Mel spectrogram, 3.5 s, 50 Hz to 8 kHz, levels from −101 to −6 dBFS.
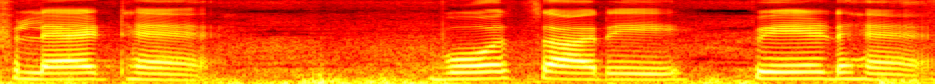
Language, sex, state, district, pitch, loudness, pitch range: Hindi, female, Haryana, Jhajjar, 225 Hz, -15 LUFS, 210-235 Hz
